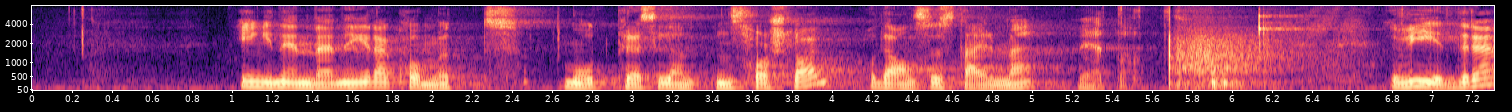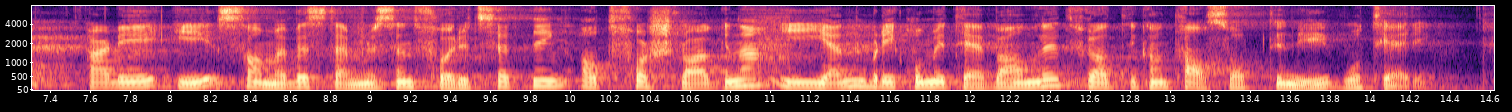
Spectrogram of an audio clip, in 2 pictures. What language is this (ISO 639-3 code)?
nor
